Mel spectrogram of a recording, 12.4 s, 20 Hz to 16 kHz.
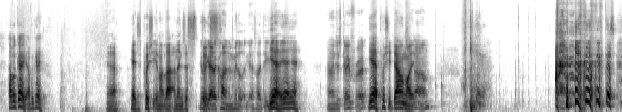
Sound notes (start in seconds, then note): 9.4 grunts; 11.1 laughing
